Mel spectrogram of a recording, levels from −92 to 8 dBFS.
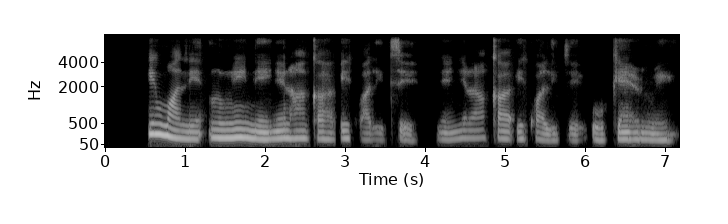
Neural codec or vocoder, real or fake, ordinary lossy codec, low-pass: codec, 16 kHz, 0.8 kbps, ZipCodec; fake; none; 7.2 kHz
